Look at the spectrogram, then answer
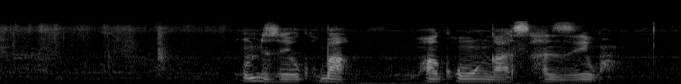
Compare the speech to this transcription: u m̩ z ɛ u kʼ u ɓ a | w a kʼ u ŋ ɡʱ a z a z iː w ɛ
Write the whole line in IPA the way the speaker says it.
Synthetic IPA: u m̩ z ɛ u kʼ u ɓ a | w a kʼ u ŋ ɡʱ a s a z iː w a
